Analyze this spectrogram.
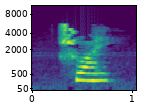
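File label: "摔", Mandarin Chinese; chinese-flashcards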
